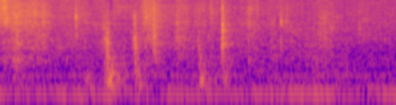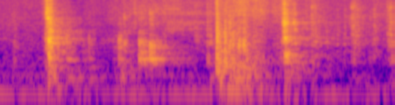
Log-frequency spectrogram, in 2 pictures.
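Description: Hands working a plastic wiring-harness connector clip on a fan control module: scattered small clicks and knocks of plastic, with one sharp click about three seconds in and a short run of knocks about a second later.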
